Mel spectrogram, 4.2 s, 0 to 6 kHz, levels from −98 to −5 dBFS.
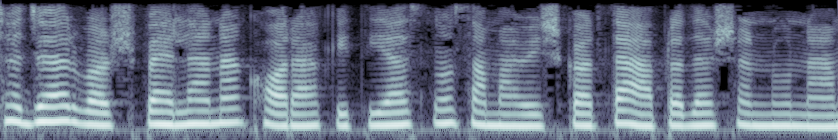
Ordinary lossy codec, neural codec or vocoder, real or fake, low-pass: none; none; real; 5.4 kHz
